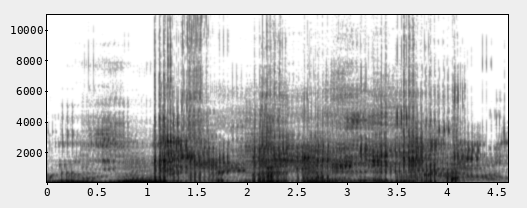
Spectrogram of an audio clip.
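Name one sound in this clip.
Water splashes loudly as the surface is broken.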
